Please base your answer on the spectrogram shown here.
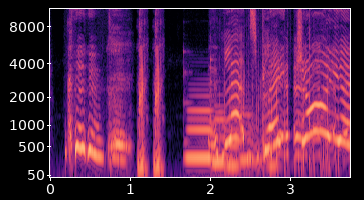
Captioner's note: giggles, snorts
